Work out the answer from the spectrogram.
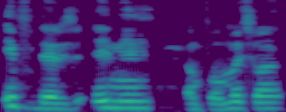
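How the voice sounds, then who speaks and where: A man interpreting between two speakers, halting and restarting his phrases. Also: fairly high pitch, steady tone, darkish tone, dry recording. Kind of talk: interpreting between French and English.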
